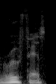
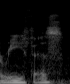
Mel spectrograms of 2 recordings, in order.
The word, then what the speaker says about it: Rufus: It's called Rufus, not Reefus.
